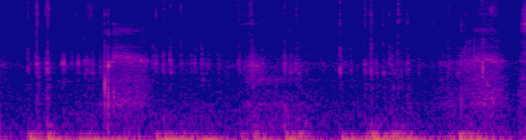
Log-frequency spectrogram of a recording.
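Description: Computer keyboard typing: irregular key clicks as a short command is typed, over a low steady hum.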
